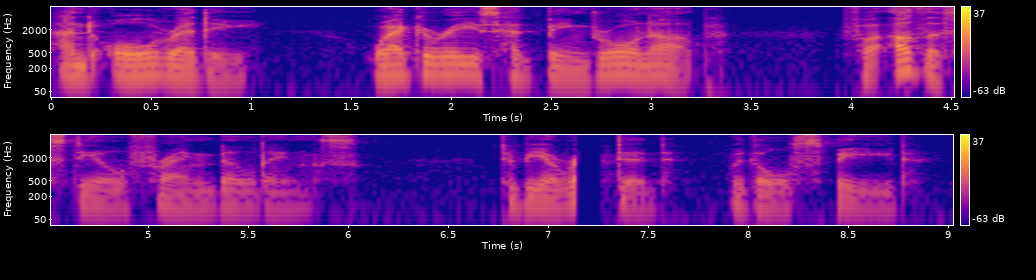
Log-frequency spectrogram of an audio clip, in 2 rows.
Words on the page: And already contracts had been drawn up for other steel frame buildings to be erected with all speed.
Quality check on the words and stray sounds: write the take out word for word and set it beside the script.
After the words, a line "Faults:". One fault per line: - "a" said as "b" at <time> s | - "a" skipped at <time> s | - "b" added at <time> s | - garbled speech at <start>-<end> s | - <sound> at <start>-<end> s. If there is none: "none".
And already waggeries had been drawn up for other steel frame buildings to be erected with all speed.
Faults:
- "contracts" said as "waggeries" at 1.6 s
- dropout at 7.1-7.3 s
